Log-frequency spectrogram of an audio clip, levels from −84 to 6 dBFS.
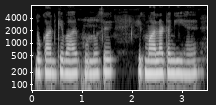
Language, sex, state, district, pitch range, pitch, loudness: Hindi, female, Uttar Pradesh, Lalitpur, 185-200 Hz, 190 Hz, -16 LUFS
